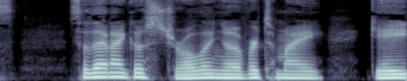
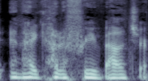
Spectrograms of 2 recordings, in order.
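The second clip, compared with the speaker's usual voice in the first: ordinary delivery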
